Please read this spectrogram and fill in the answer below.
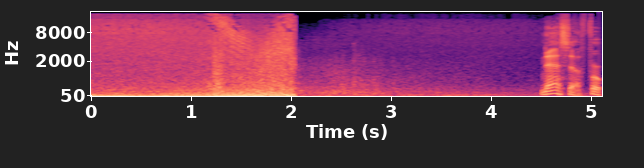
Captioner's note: explosion booming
